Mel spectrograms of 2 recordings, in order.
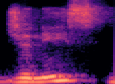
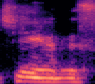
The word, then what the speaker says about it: Janiece: will dr the uh janiece beale good afternoon everyone now the nun called me when i was in trouble so pronounce it janice so let's let's start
